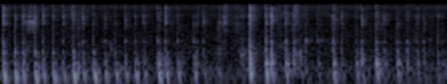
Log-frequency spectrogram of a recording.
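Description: A closed bamboo folding fan lies on a table while fingertips and nails tap and flick along the edges of its bamboo ribs. The result is a quick run of soft, dry, low-pitched clicks with a faint bright tick on top, each dying away almost at once. About thirty-two taps sound at an uneven, typing-like pace.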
